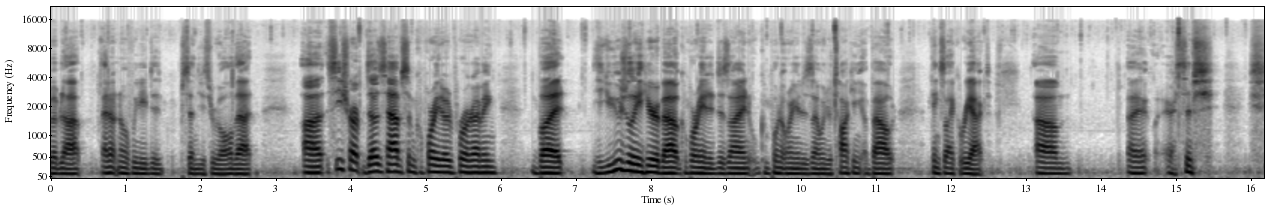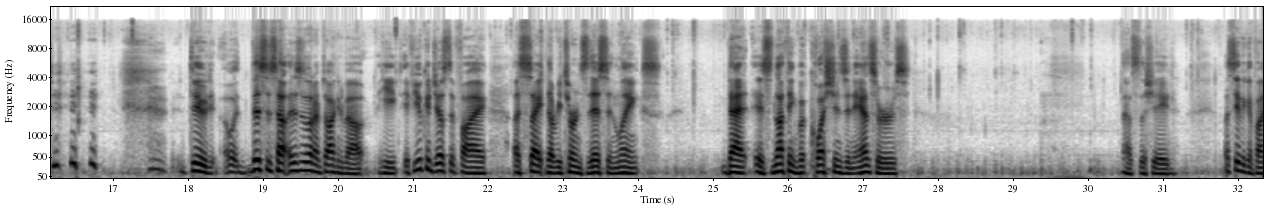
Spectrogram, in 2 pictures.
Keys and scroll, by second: 20.0 super+Tab, 22.8 super+Tab, 32.0-32.3 typing.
